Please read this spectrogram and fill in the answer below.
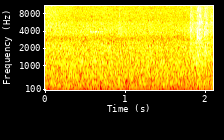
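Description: Steady background hiss with a faint low hum, the room tone of a small room with air conditioning, during a pause in speech; a short sharp noise comes near the end.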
